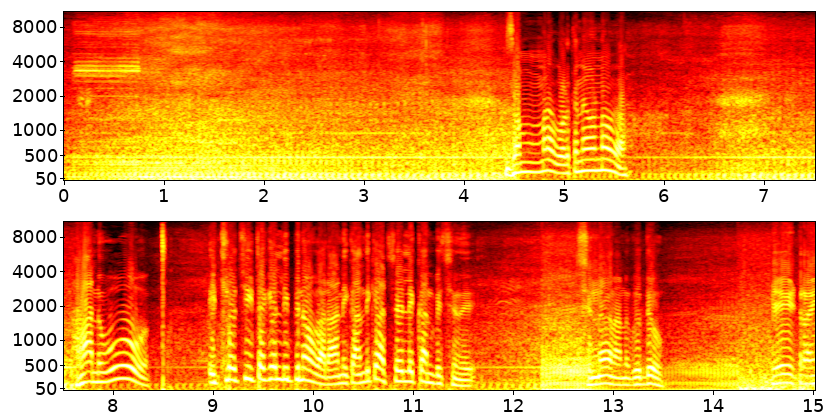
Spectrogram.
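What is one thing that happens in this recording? A motorcycle engine idles with a low rumble.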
